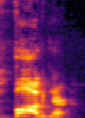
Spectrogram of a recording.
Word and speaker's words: Wagner: I was expecting another Lamar pun that was going to be like, you know, third place, bronze, but I want to correct myself real quick. I always pronounce their stinking names wrong. I did it with his brother too. It's Wagner. There we go.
